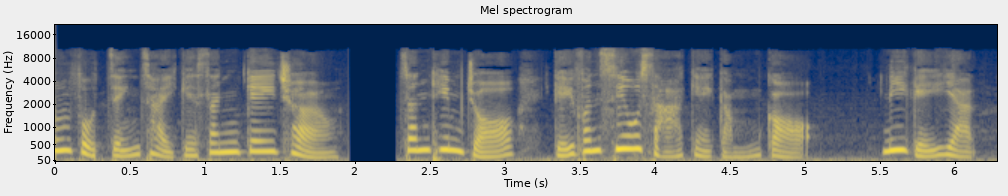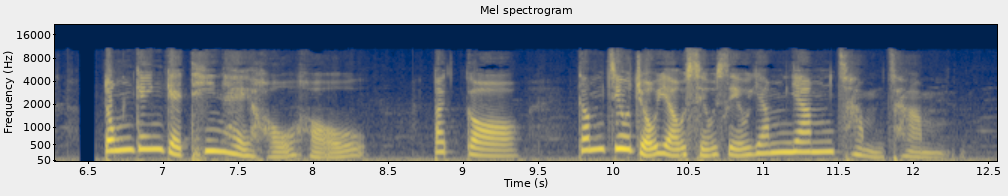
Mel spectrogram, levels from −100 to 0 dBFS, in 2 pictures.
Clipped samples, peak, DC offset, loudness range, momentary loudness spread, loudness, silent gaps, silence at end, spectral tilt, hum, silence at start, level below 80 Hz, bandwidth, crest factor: under 0.1%; 0 dBFS; 0.3%; 2 LU; 14 LU; -14 LUFS; 1.96-2.26 s, 6.46-6.54 s; 0.2 s; -5 dB/octave; none; 0 s; -34 dBFS; 11 kHz; 14 dB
